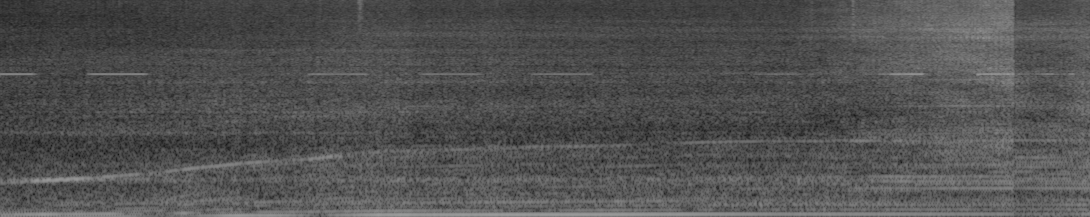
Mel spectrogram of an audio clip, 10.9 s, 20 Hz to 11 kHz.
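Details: Perkins 4.108M four-cylinder 50 hp marine diesel after six years unused: steady even rumble with gentle rising tone, no knocks or misses; oil pressure and temperature good, some blue smoke mentioned; healthy running.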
